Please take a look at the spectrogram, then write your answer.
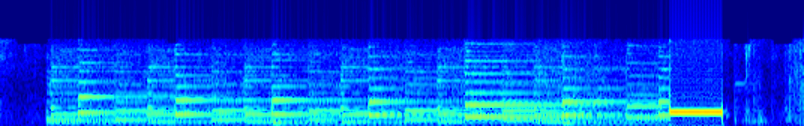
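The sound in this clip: Telephone line sounds while a call is being transferred: a thin, tinny on-hold melody of held tones plays steadily, then cuts to a loud, sustained single beep before the line goes quiet.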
